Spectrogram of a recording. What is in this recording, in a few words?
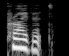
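"private", British English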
